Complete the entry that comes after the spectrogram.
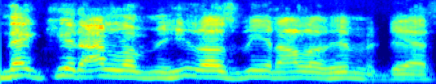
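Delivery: normal talking voice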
